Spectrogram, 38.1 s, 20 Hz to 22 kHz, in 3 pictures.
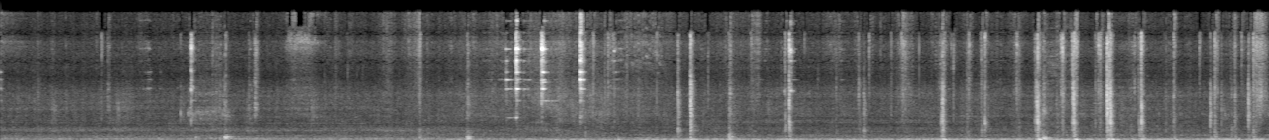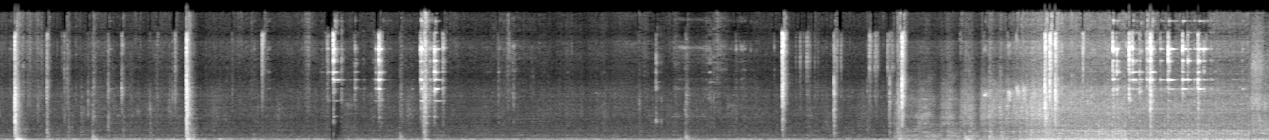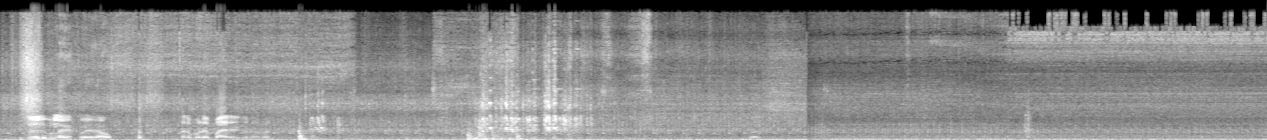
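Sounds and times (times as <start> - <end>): sharp clinks and knocks: 5.0 - 6.2, 16.0 - 17.2, 23.8 - 24.9
diesel engine running and revving: 21.6 - 38.0.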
